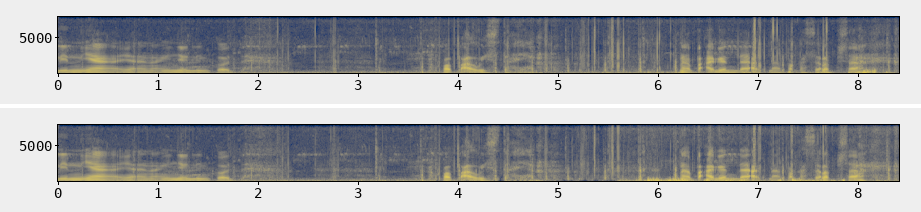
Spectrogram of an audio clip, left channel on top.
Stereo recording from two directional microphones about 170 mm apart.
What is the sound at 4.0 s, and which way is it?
Speech, 35° left (ahead or behind).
